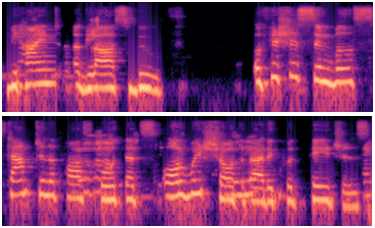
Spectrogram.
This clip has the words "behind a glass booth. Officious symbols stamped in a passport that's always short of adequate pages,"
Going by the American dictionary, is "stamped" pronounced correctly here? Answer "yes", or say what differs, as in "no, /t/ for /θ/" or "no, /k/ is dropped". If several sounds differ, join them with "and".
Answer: yes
